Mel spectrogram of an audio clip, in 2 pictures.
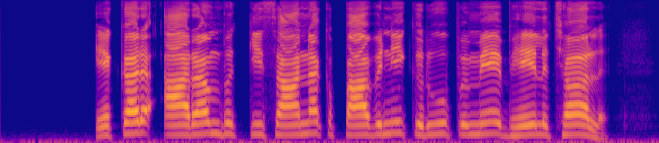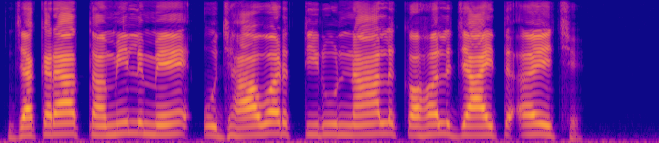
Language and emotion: Maithili, neutral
